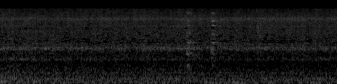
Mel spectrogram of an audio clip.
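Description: Sambar ingredients sautéing in a pan make a faint, even hiss of sizzling that carries on steadily throughout, with no voices.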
